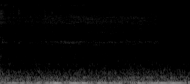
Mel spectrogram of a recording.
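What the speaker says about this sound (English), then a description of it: "I'm just gonna spray a little bit of this Morphe" A steady hiss of Morphe setting spray from a spray bottle lasting over a second and a half, then stopping abruptly, over a low background rumble.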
